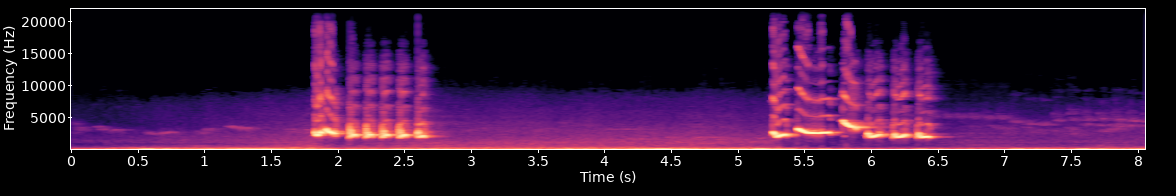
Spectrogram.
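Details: Two bursts from an orange-headed thrush in North Bali, Singaraja, in breeding condition and calling a rival. Each burst is a quick series of six or seven loud, shrill whistled notes, separated by several seconds of quiet.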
